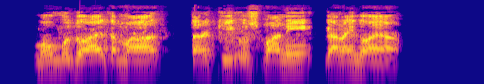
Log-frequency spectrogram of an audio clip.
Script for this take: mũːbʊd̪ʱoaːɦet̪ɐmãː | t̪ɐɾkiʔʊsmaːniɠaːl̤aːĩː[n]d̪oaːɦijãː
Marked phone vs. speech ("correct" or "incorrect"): correct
